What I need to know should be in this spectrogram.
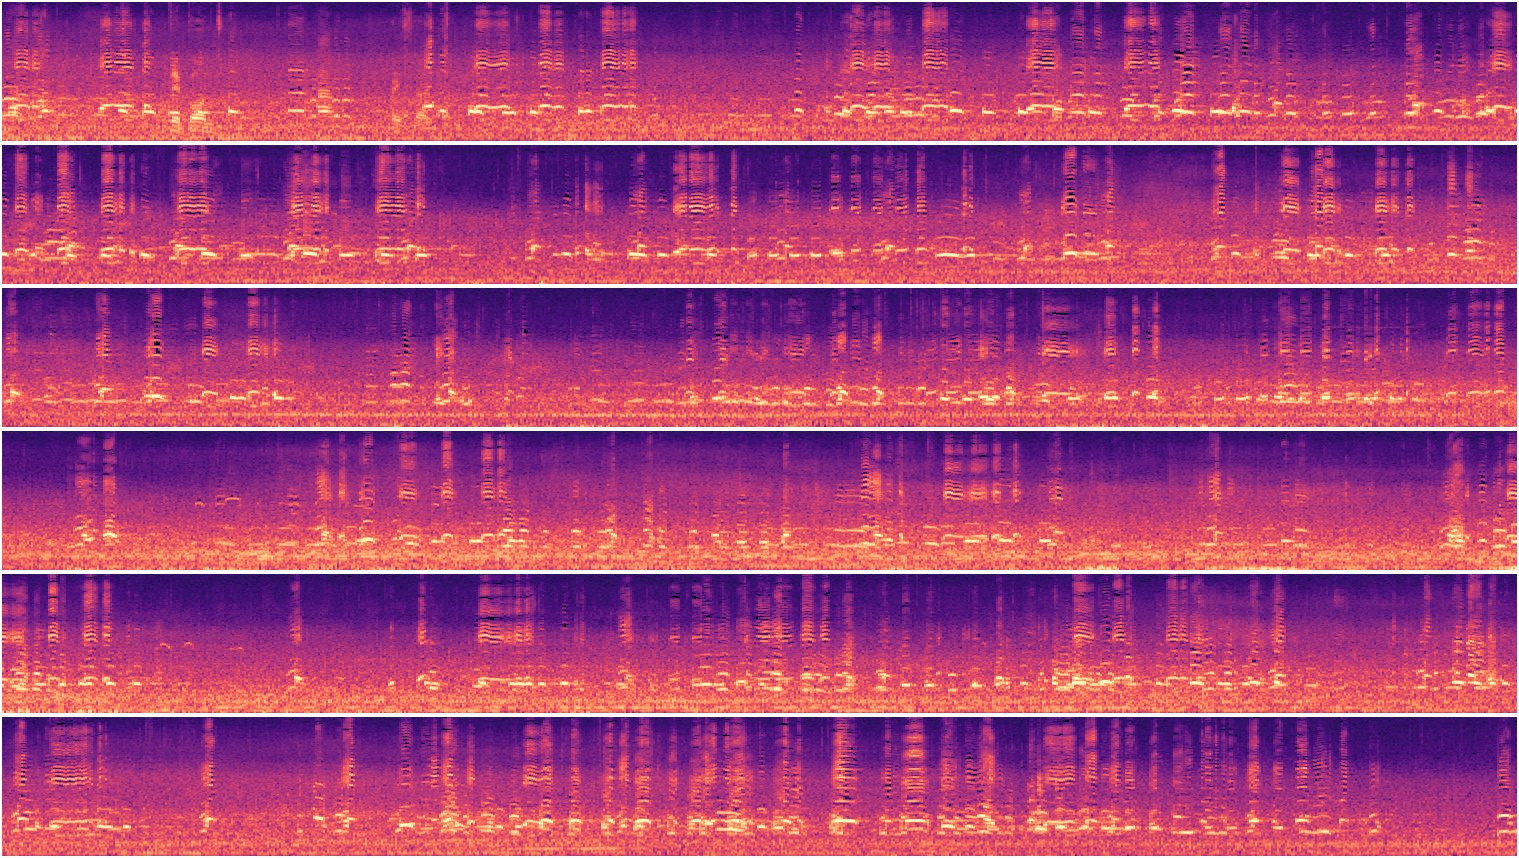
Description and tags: Pond full of swans
Recorded in a pond in Iceland
ducks, iceland, lake, nature, pond, swans, water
